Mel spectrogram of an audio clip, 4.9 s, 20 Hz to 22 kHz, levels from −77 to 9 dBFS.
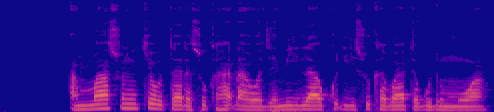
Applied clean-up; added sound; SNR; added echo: neural mask model DeepFilterNet 3.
